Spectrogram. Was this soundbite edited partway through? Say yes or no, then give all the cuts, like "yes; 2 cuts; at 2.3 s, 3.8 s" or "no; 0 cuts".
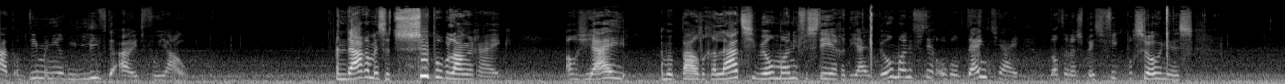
no; 0 cuts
